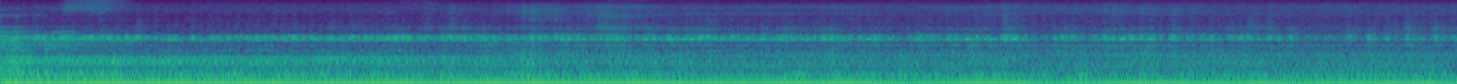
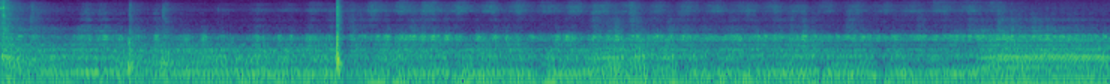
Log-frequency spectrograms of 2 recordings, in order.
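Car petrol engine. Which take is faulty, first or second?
second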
